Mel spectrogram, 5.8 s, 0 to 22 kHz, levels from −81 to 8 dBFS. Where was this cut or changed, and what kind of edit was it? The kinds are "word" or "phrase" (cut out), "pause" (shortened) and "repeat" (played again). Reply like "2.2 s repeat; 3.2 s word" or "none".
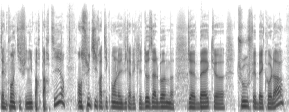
1.9 s word; 2.5 s word; 3.7 s word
